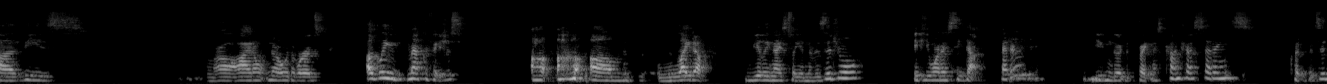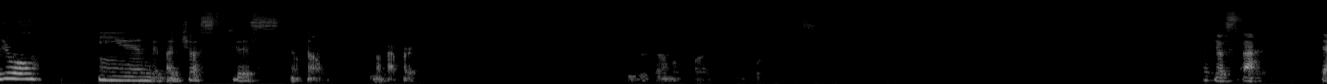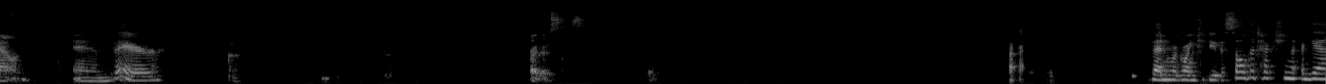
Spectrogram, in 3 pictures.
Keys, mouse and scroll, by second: 9.2 click, 15.3 click, 17.8 click, 18.0 click, 19.2 click, 20.6 click, 22.1-23.1 drag, 22.4 1, 23.7-25.5 drag, 27.3 click, 28.9 3, 29.6 click, 30.7 1, 34.6 click, 35.0-36.0 scroll down 1, 35.0 BackSpace, 36.0 click, 36.0-37.6 scroll down 1, 37.6-39.8 scroll down 1.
